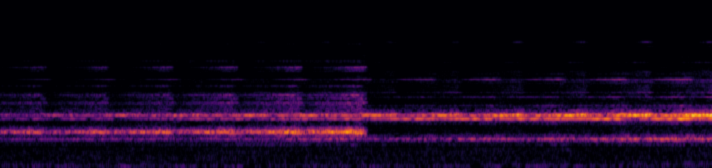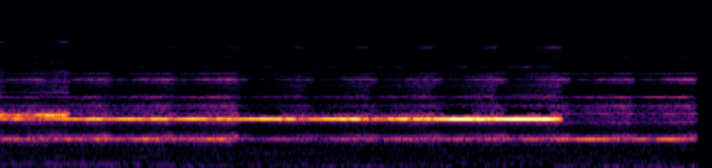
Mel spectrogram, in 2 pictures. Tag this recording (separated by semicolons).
CHIMES; DISTORTED; EVIL; HORROR; NIGHTMARE; SUSPENSE; TERROR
